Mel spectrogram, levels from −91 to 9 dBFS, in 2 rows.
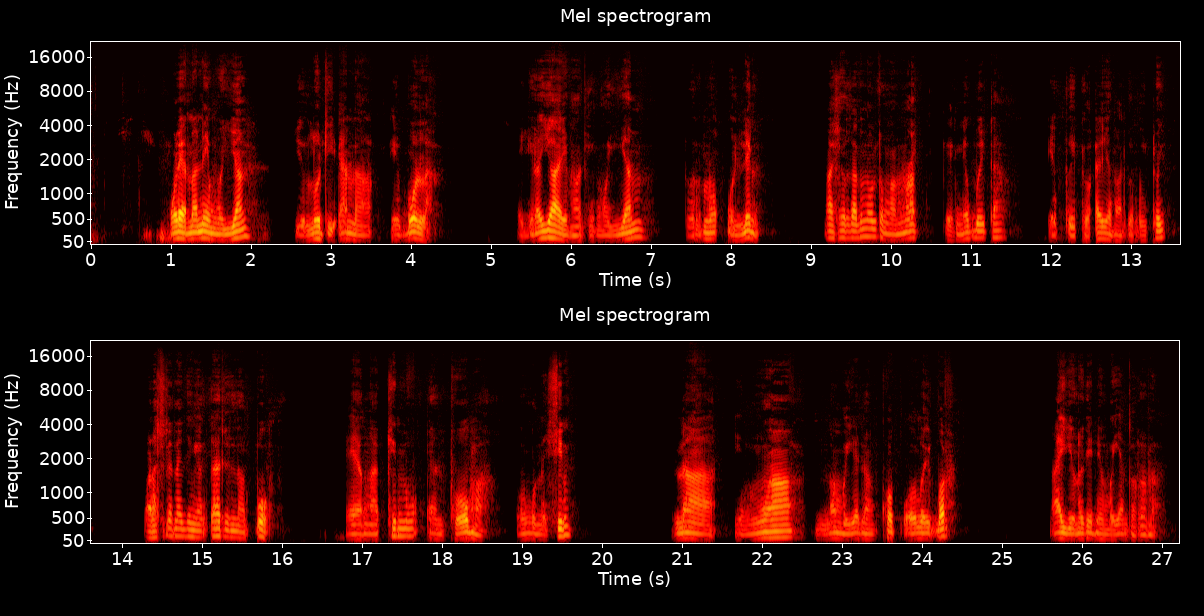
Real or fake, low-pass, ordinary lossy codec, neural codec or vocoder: fake; none; none; codec, 44.1 kHz, 3.4 kbps, Pupu-Codec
